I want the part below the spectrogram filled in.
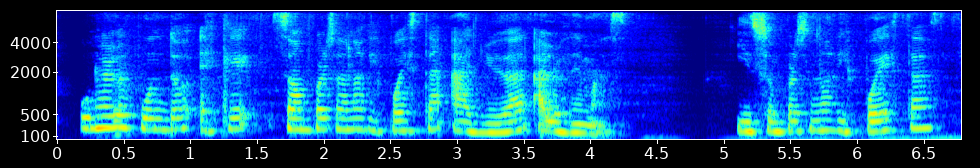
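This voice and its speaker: A somewhat breathy woman's voice at a medium pitch and fairly slow pace, with ordinary pitch variation and long, frequent pauses. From outside Mexico. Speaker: podcast host. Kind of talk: casual monologue.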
